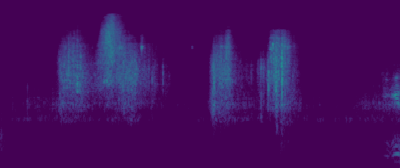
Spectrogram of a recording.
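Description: Nylon fabric of a folded Wolfwise pop-up changing tent rustling and swishing in a few short bursts as the tent is lowered and laid flat on the ground.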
